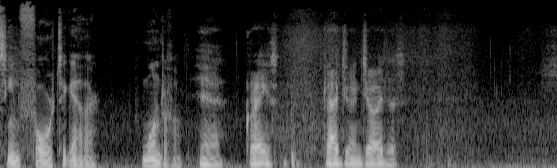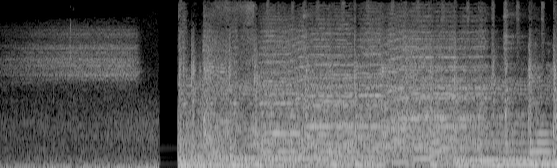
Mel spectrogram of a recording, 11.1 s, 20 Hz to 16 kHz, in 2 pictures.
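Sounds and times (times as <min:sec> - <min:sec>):
speech: 0:00.0 - 0:04.2
barn owls hissing in a breathy rasp: 0:05.3 - 0:07.2
loud instrumental music: 0:07.4 - 0:11.1.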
